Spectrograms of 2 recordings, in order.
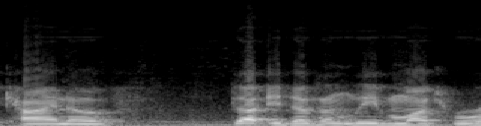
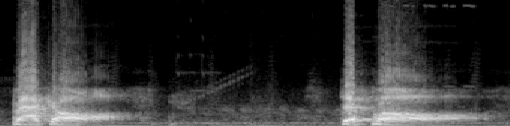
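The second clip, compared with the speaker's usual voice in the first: sharp loud shouts at an enemy; yelling; 7 dB louder, much slower than usual. Acted. Player shouting at the ambushing space pirate, loud yell. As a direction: bark it out to drive him back.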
